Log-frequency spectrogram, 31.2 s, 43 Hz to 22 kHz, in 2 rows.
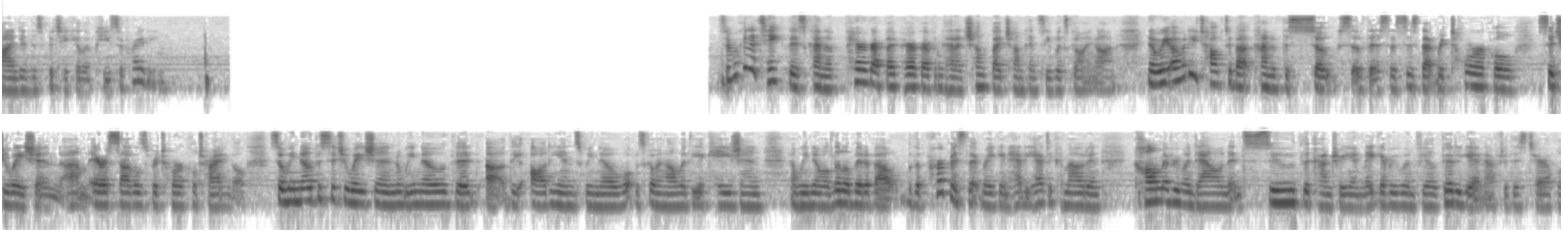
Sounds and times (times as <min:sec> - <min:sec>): Female speech, woman speaking: 0:00.0 - 0:01.7, 0:07.2 - 0:31.1
Narration, monologue: 0:00.0 - 0:02.3, 0:07.1 - 0:31.1.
